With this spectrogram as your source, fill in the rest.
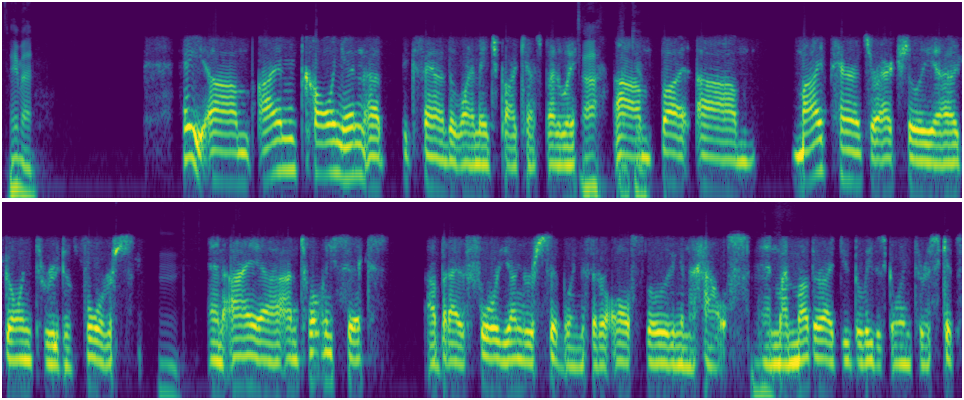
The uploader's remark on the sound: Taking listener phone calls. Joined in studio by childhood cancer survivor.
